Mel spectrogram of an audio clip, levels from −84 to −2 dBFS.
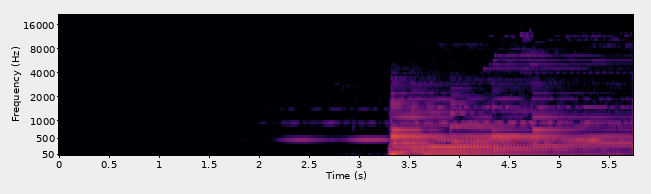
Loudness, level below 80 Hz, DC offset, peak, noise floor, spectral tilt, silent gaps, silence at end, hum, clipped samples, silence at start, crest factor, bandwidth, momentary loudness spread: -41 LUFS; -52 dBFS; under 0.1%; -24 dBFS; under -90 dBFS; -5.5 dB/octave; none; 0 s; none; under 0.1%; 2.2 s; 20 dB; 13 kHz; 21 LU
